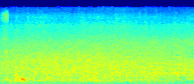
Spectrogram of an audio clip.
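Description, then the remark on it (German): A steady, even rush of water as a ship sets off again through ocean waves, with a continuous broad hiss of surf and spray and no voices. “Auf jeden Fall fährt dann das Schiff wieder an.”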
